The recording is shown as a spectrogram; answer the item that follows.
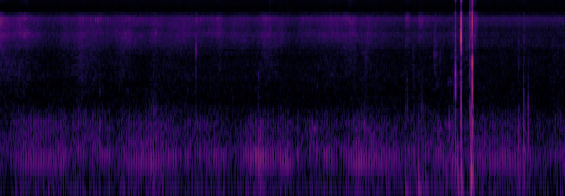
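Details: A black pet cat described as happy purrs steadily indoors, a low continuous rumble that swells and eases in slow waves, with a few faint clicks near the end.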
